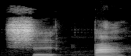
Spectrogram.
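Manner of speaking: ordinary delivery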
